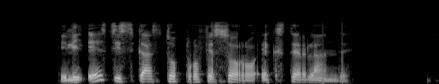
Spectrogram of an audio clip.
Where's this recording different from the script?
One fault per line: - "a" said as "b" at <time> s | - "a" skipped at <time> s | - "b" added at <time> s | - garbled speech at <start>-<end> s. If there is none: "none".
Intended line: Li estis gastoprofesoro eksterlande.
none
